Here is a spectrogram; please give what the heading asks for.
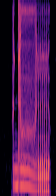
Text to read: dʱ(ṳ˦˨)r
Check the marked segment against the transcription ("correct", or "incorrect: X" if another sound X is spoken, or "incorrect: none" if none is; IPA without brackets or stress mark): correct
